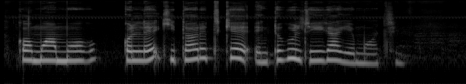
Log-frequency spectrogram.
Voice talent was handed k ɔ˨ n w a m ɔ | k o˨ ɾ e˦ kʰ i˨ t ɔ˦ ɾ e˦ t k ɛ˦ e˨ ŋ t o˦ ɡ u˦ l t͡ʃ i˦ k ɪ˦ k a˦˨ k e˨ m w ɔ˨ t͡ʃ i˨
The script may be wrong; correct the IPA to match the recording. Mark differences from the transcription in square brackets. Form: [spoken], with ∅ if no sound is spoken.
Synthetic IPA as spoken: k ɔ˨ [m] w a m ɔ | k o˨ [l] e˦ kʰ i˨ t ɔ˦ ɾ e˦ t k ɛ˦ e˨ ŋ t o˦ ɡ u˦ l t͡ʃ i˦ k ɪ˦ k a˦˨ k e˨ m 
